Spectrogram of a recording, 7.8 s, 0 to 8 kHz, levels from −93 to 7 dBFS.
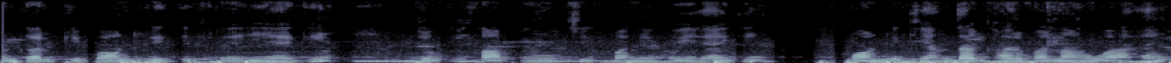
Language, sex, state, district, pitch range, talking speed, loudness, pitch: Hindi, female, Goa, North and South Goa, 185-200 Hz, 140 wpm, -29 LUFS, 190 Hz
